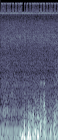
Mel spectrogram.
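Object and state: Nothing is struck.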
